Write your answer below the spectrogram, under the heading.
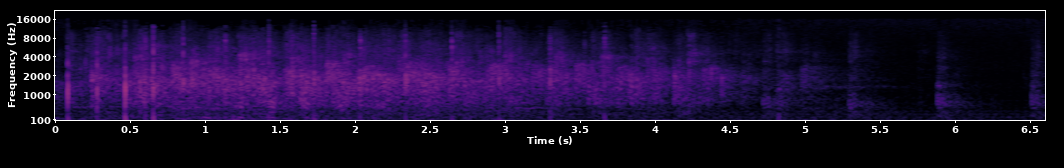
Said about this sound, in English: I think y'all forgot I said this is a celebration. That means clap.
